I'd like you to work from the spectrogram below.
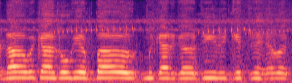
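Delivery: high, loud, bossy mock teammate voice; hammed-up clueless teammate; mocking newbies. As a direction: mimic the know-it-all newbie. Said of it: "they're getting on motorcycles".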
